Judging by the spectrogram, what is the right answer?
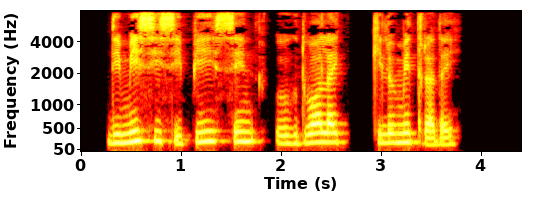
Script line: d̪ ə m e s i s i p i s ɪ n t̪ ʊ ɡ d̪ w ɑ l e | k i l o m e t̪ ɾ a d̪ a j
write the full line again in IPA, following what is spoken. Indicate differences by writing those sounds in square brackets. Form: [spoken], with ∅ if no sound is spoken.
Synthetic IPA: d̪ ə m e s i s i p i s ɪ n [d̪] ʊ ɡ d̪ w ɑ l [a] | k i l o m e t̪ ɾ a d̪ a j

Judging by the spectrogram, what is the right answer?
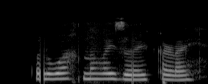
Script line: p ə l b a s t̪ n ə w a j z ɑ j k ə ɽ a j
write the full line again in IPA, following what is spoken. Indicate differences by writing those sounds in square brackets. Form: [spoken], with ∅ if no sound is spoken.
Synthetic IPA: p ə l [w] a [x] t̪ n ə w a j z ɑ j k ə ɽ a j

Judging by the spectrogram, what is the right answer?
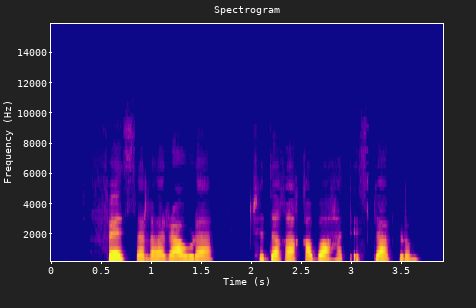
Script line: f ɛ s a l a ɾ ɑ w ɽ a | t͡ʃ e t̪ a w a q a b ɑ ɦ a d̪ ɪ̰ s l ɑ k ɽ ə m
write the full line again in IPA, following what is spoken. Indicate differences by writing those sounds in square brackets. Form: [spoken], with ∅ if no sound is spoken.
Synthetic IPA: f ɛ s a l a ɾ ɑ w ɽ a | t͡ʃ e [d̪] a [ɣ] a q a b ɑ ɦ a [t̪] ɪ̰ s l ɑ k ɽ ə m

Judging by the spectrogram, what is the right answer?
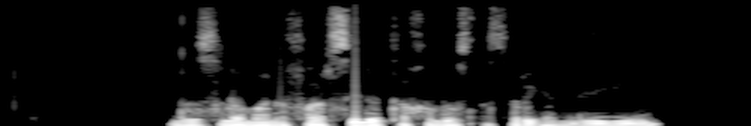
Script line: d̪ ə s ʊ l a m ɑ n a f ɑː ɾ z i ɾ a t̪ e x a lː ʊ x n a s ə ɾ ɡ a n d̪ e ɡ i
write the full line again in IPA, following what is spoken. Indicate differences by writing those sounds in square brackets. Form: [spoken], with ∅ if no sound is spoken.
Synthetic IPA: d̪ ə s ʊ l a m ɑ n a f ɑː ɾ [s] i [l] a t̪ [a] x a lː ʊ [s] n a s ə ɾ ɡ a n d̪ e ɡ i

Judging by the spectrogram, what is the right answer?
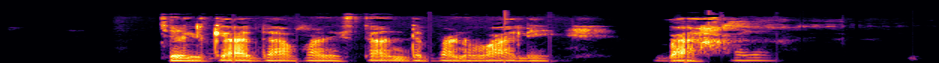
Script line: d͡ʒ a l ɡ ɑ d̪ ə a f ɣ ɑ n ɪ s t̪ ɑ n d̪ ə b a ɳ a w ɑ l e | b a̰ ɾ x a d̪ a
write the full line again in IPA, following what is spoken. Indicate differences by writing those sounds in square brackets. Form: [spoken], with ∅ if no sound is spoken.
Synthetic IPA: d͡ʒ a l ɡ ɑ d̪ ə a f ɣ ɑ n ɪ s t̪ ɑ n d̪ ə b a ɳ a w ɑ l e | b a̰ ɾ x a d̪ a

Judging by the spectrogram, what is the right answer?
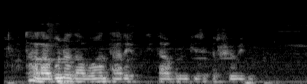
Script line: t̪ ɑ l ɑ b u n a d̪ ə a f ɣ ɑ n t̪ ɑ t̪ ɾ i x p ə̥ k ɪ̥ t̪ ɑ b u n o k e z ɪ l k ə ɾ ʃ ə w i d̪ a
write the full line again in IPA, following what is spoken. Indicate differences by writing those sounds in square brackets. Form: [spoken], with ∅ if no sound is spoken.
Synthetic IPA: t̪ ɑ l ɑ b u n a d̪ ə a f ɣ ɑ n t̪ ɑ [∅] ɾ i x p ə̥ k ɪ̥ t̪ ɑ b u n o k e z ɪ [∅] k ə ɾ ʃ ə w i d̪ [i]

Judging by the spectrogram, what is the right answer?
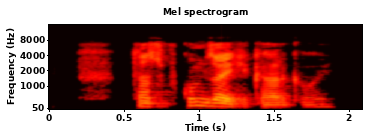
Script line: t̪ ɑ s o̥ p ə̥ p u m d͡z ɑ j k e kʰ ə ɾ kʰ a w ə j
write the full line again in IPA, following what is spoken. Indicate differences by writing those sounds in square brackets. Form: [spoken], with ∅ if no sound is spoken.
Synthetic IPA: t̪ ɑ s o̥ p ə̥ [k] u m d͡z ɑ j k e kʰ [ɑ] ɾ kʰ a w ə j

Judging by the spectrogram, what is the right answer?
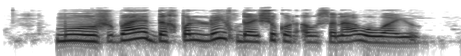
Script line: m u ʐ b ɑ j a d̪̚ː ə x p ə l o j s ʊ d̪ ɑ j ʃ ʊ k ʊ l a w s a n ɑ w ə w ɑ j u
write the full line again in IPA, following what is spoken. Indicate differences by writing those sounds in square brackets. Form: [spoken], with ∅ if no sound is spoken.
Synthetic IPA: m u ʐ b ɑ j a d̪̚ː ə x p ə [lː] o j [x] ʊ d̪ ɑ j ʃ ʊ k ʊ [ɾ] a w s a n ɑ w ə w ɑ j u

